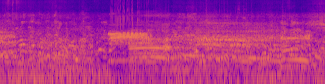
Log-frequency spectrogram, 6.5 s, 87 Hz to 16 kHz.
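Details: Sahiwal bull calves for sale at Ambari cattle market in Dinajpur, Bangladesh, on 27 February at the start of trading; a lowing moo rises through dense market chatter and bargaining voices, with steady crowd hubbub throughout.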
